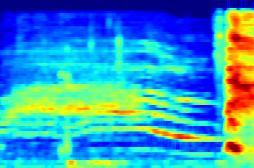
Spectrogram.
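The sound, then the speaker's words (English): A cat in the room gives one drawn-out meow that slides downward in pitch. A short, louder burst of noise follows right after. “I'm sorry if you can hear the cat”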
